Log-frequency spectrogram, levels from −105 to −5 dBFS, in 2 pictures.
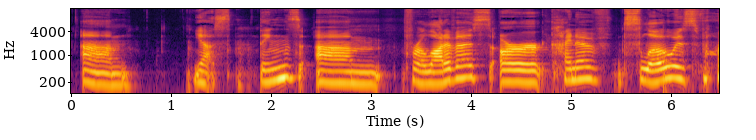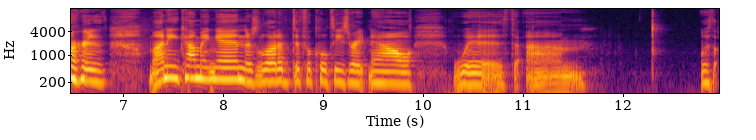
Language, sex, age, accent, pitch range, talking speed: English, female, 20-39, American, 180-230 Hz, 135 wpm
